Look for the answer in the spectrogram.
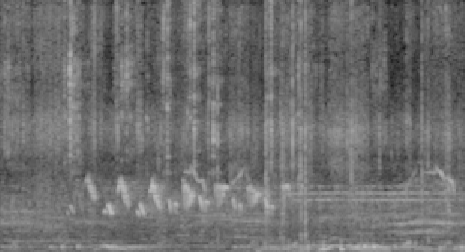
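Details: Male pigeon giving short low coos, quieter at first and stronger in the second half, mixed with a run of bright, high, rapid chirps from other small birds early on.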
